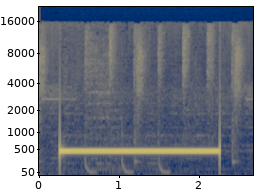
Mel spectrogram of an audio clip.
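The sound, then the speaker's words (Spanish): A telephone ringback tone on an unanswered call: one steady mid-pitched tone held for about two seconds, then cut off, with a few faint clicks around it. “le estamos marcando, pero no contesta. A ver, ahí va de nuevo.”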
